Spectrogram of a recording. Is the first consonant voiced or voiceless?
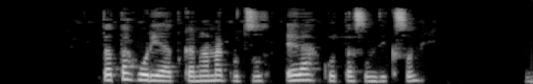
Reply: voiceless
